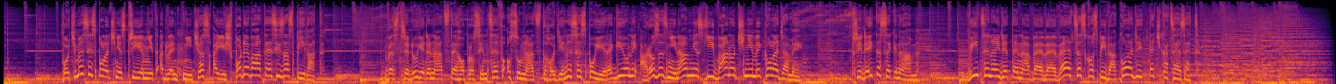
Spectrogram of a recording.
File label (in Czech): Koledy radio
